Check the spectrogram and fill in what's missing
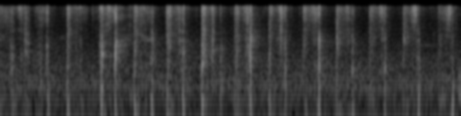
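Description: Tarot cards being shuffled by hand, a rapid run of crisp riffling flicks and slaps repeating in quick irregular bursts, close and fairly quiet with no talking.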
